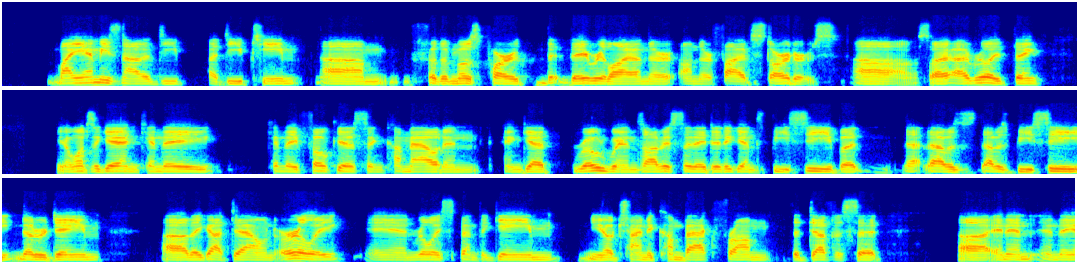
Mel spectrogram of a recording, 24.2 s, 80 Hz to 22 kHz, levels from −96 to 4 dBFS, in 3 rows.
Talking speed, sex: 200 wpm, male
